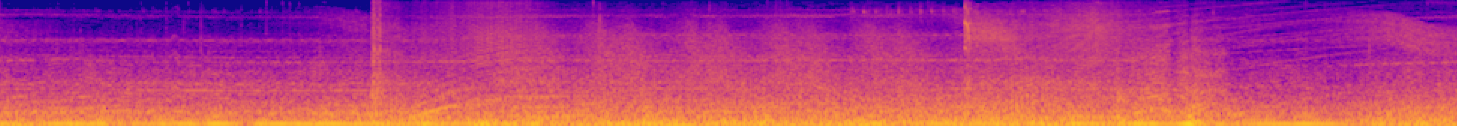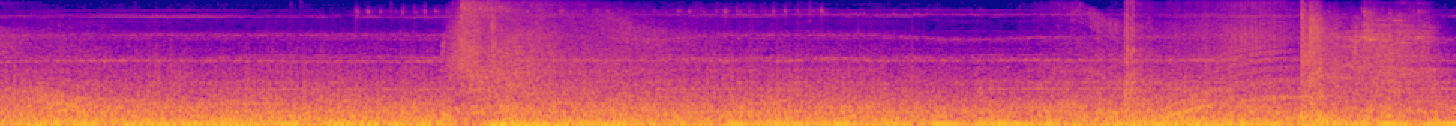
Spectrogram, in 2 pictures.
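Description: A racing craft's jet engine roars steadily at high speed.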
